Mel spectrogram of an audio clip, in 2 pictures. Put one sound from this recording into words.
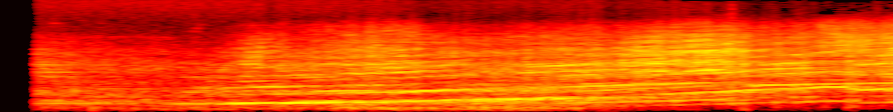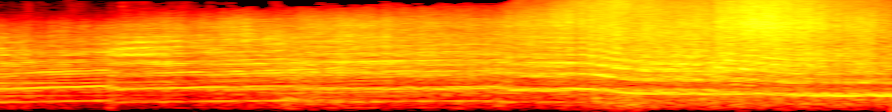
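A racing car engine roars at high revs, climbing in pitch and dropping with each gear change.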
